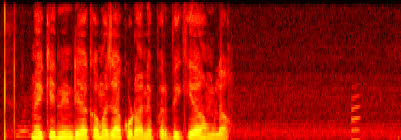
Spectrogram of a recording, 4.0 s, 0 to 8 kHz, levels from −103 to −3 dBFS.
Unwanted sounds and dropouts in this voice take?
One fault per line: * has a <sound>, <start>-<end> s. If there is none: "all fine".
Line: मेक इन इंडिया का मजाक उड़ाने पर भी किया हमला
* has a chirp, 3.5-3.6 s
